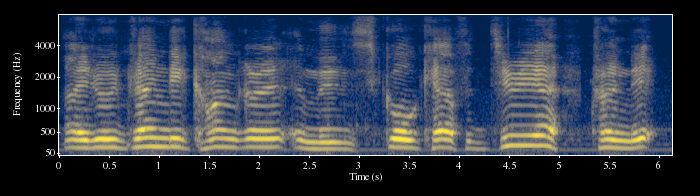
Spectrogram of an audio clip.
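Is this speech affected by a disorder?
Yes: cerebral palsy; childhood-onset, childhood physiotherapy, occupational and speech therapy, school for physically disabled children, regular school from age 13; distinctive voice, imitated by friend Fred.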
